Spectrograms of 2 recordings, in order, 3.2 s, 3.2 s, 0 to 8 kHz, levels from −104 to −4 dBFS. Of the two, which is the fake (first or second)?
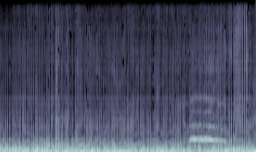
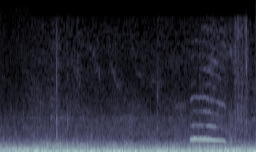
first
